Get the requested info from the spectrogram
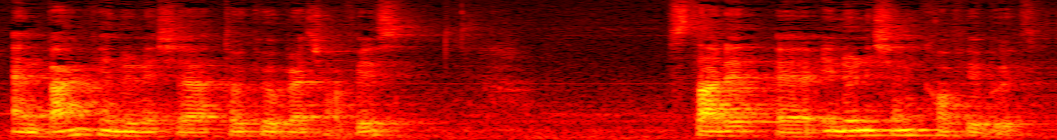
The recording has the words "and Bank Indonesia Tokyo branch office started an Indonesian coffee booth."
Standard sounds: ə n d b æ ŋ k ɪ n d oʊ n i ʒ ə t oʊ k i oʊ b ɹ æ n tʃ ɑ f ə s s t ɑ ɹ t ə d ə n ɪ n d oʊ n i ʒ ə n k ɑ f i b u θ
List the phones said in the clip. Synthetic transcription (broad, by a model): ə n b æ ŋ k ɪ n d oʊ n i ʃ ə t oʊ k i oʊ b ɹ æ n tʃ ɑ f ə s s t ɑ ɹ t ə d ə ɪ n d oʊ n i ʃ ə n k ɑ f i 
